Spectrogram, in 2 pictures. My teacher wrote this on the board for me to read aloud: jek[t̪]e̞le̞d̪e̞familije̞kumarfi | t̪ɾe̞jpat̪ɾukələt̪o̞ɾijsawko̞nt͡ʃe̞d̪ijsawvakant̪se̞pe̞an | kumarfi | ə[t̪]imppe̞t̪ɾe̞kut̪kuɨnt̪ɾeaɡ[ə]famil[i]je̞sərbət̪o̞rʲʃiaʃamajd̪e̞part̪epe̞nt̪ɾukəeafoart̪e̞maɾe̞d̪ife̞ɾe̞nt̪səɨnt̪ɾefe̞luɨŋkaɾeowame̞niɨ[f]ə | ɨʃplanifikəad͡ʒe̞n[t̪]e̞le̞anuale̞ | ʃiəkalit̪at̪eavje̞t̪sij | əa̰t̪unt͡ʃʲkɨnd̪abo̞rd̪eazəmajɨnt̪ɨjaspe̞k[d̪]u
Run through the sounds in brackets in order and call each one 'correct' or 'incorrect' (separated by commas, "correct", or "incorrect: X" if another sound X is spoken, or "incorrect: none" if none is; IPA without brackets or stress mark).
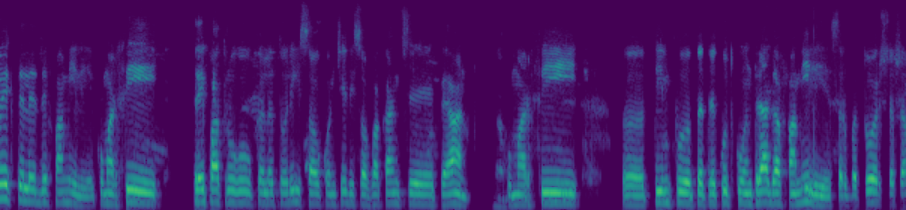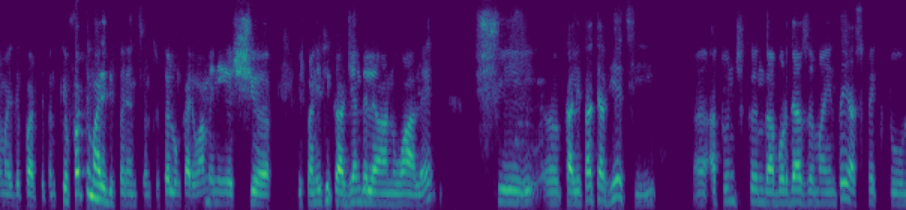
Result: correct, correct, incorrect: a, correct, incorrect: ʃ, incorrect: d̪, incorrect: t̪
